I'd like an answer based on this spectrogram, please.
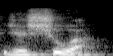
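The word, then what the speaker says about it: ישוע: Vean así como se escribe en hebreo y se pronuncia Yeshua, que viene también de Yahvé, que significa Salvador.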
